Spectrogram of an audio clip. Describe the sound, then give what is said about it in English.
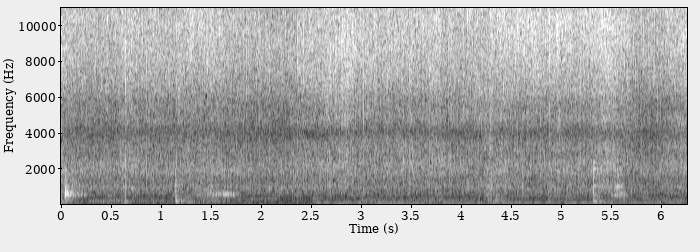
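Mushrooms and onions sizzle steadily in a hot pan as they cook down, a continuous crackling hiss with a few faint clinks of stirring, and no one speaking. “Okay, let's give this some time to cook down.”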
